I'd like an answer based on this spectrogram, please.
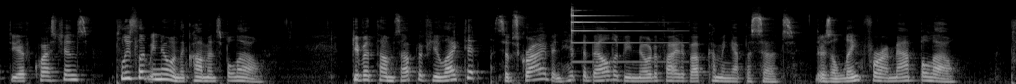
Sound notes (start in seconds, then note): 5.7 bell rings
